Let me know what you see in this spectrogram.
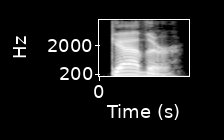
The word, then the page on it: gather: gǽðə r; ギャザァ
